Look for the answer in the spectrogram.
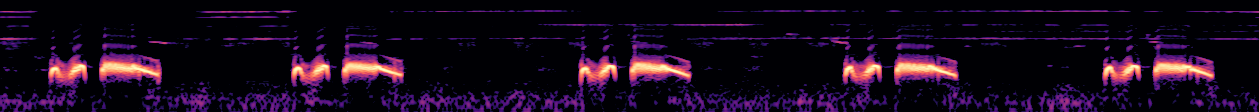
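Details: Spotted dove calling to rouse wild doves: five phrases, each a quick two-note stutter followed by a drawn-out descending coo, repeated about every two and a half seconds over a quiet background.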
